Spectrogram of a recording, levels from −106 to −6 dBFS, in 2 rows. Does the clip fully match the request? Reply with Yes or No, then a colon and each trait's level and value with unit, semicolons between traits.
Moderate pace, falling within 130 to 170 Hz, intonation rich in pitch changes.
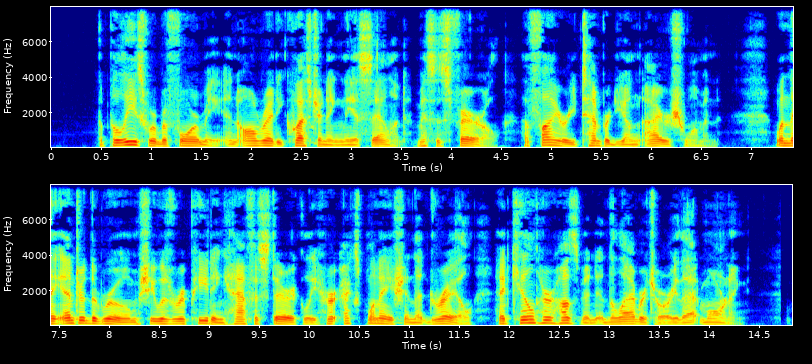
No: average, 165 wpm; low, 120 Hz; wide, 5.7 semitones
